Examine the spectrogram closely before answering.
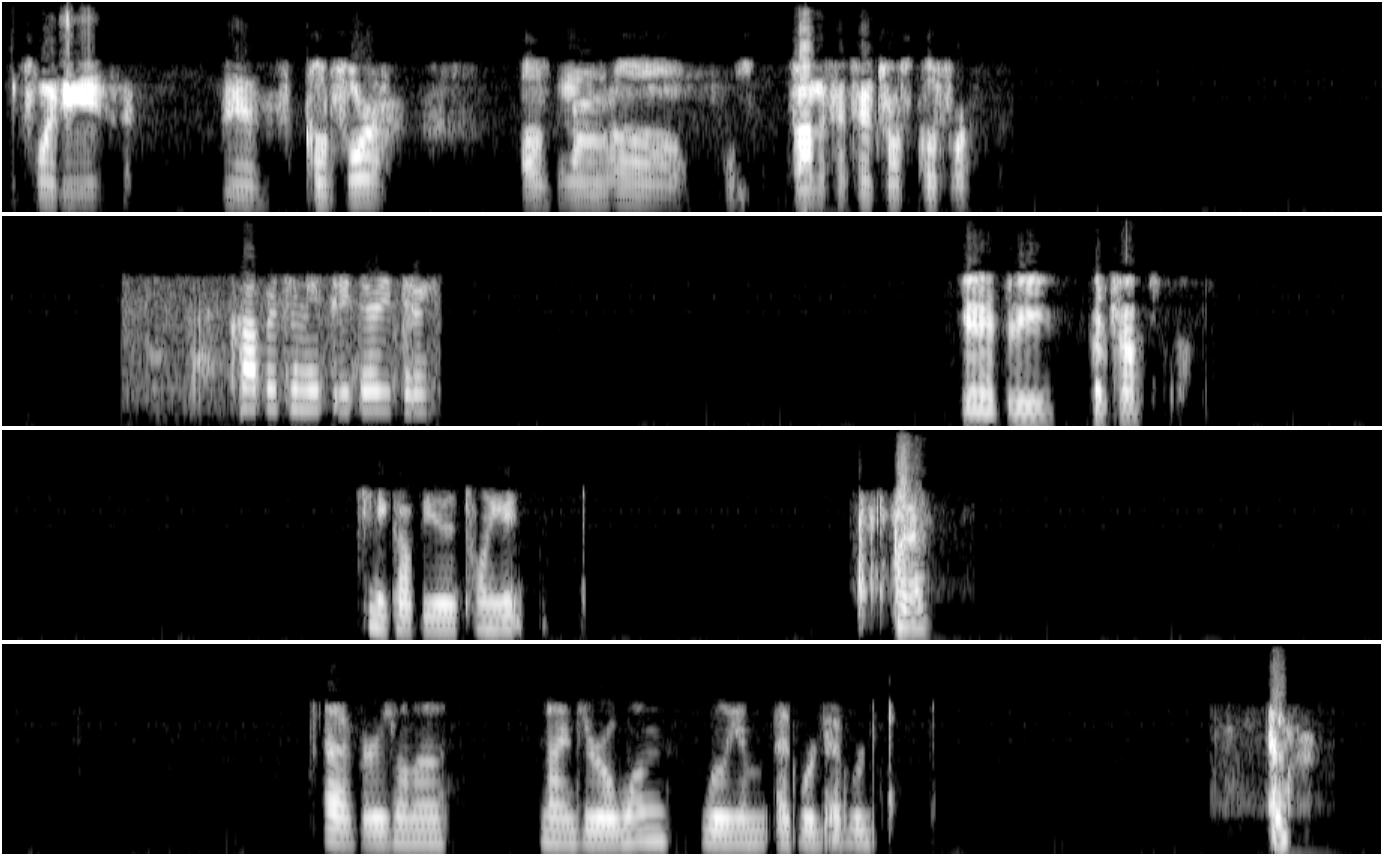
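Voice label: Light Rail Security Light Rail, scanner audio trunk; ThompsonPeakHigh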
